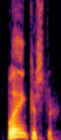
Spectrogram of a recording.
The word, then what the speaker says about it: Lancaster: Lancaster Archery Lancaster did I say it right Lancaster yeah Co beans man okay cool I knew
